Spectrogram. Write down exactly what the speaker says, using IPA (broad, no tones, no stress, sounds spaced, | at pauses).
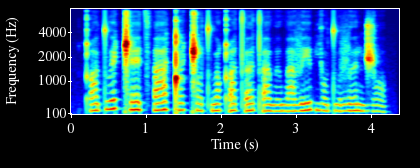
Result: qʼ a tʷ ɛ ǁ ɛ t͡sʼ a ǃ ɐ ǁ ɔ tʼ u qʼ ɛ tʼ ɐ tʼ a w ə w a v e p j ɔ tʷ ɐ v ə n d͡ʒ ɔ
